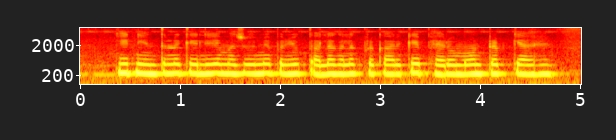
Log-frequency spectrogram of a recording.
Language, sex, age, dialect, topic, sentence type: Hindi, female, 25-30, Awadhi Bundeli, agriculture, question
